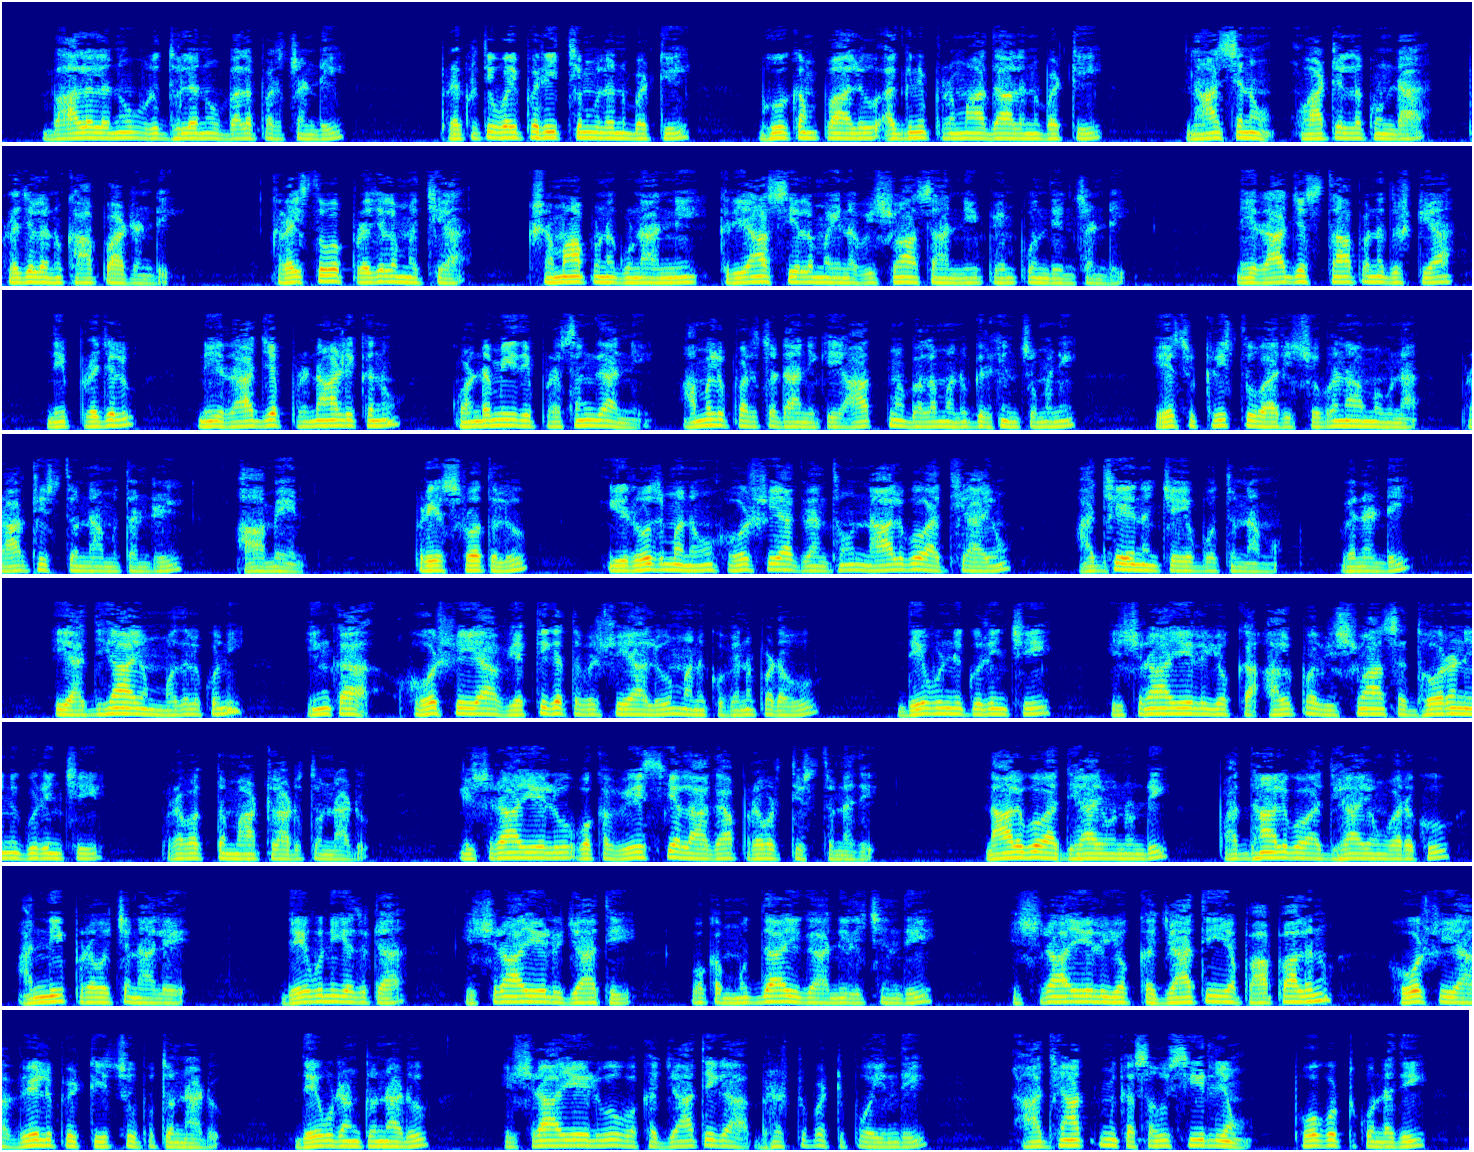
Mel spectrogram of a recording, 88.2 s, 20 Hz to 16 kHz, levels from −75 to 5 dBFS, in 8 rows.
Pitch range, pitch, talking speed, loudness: 115-140 Hz, 125 Hz, 70 wpm, -26 LUFS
